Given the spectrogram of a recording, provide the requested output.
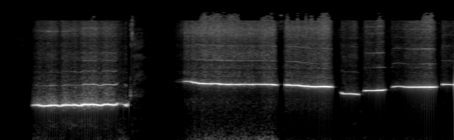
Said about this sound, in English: Yeah, I can whistle, like, pretty nice, but, like, Go on.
